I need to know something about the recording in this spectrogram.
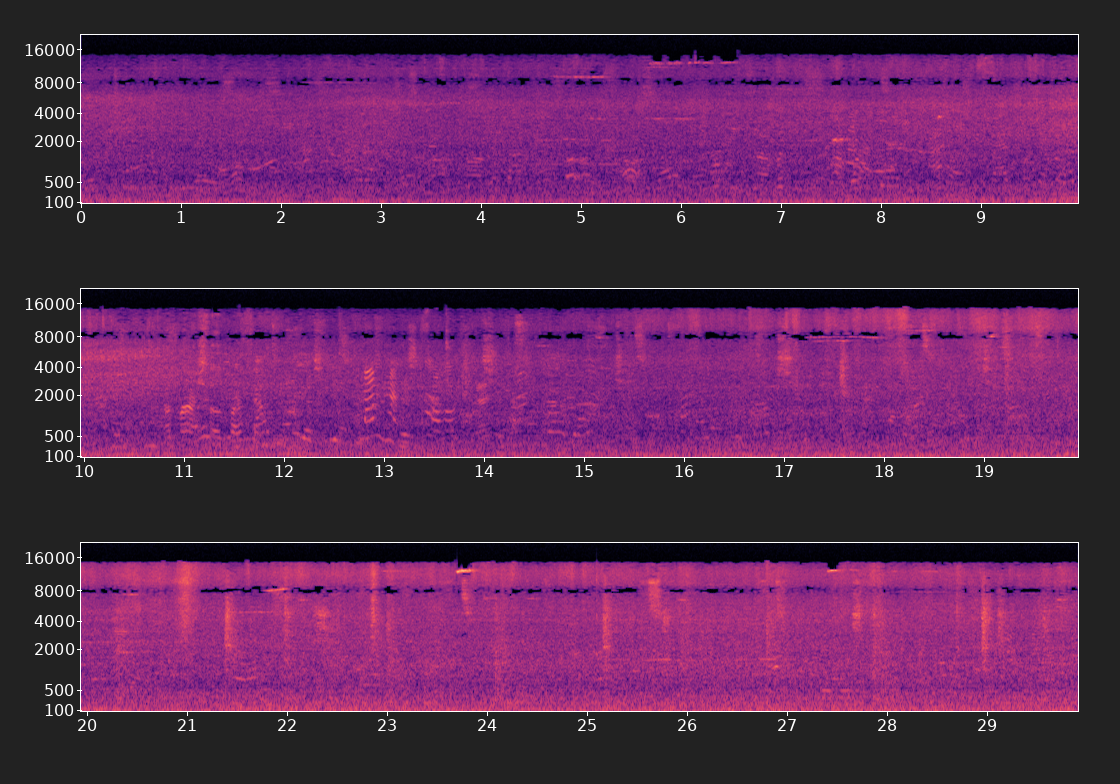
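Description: Street traffic rumbles steadily nearby, outdoors.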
